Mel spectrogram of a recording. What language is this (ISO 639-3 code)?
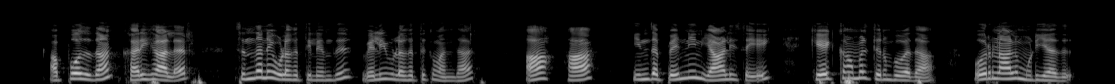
tam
